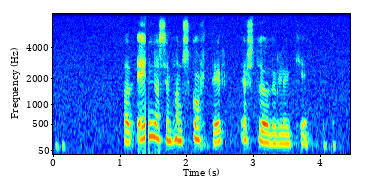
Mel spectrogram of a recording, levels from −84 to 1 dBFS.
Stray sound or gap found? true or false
true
